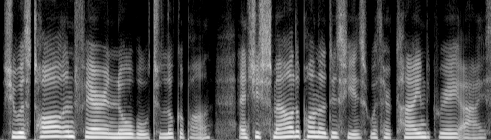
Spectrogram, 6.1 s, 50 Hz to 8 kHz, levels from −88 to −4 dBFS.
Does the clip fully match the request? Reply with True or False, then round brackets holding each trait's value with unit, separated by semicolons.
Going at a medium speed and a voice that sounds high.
True (195 wpm; 225 Hz)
